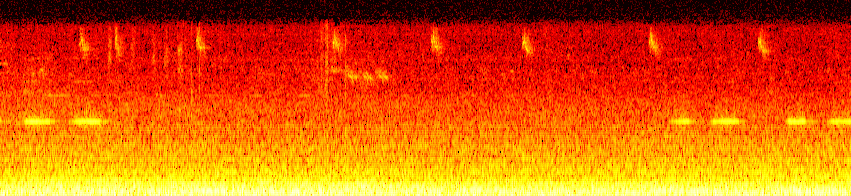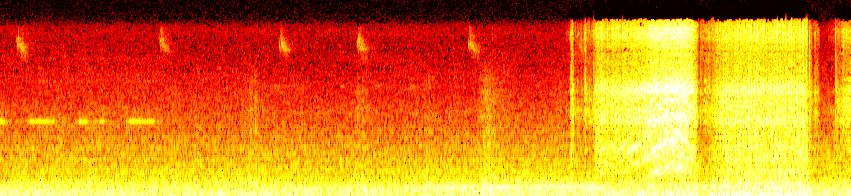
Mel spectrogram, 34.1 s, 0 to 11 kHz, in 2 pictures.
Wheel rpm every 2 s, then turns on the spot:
0, 0, 0, 0, 0, 0, 0, 0, 0, 0, 0, 0, 0, 0, 40, 60, 30.
30-32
